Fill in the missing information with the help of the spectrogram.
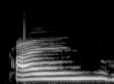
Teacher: نون پہ الف صغیرہ بنی ہوئی ہے، اس کو 2 حرکات برابر لمبا کریں گے۔ عنہ، عین کا مخرج وسط الحلق، نون ساکن ہے، نون کو ہلانا نہیں ہے، ہا پر ضمہ ہے، ہونٹوں کو مکمل گول کریں گے، اور ہا کا مخرج اقصی الحلق۔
